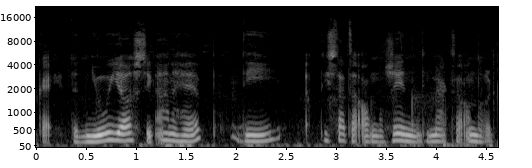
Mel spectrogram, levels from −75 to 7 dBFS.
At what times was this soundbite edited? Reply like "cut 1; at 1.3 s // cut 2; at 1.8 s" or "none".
cut 1; at 1.2 s // cut 2; at 2.7 s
